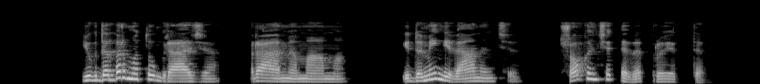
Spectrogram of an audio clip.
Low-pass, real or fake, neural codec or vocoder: 7.2 kHz; real; none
